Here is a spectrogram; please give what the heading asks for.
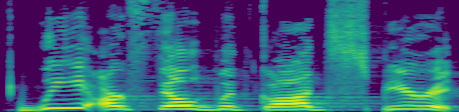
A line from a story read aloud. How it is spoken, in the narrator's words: shouted Matthew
